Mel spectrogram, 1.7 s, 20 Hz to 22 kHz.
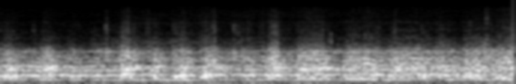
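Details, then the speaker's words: MokWheel Mesa ST Plus fat-tire e-bike, 1000 W motor, full throttle on assist level 5: rough, gritty whirring grinding under load; rider suspects a misaligned bearing or bushings in the motor. "and that noise is just really getting to me just feels like there's something wrong in the motor it's like the the bearing wasn't aligned right or they use bushings instead of bearings"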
